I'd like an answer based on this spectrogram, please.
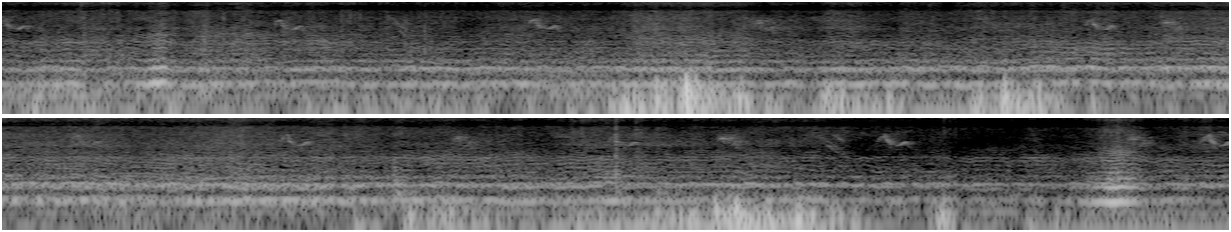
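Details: Worker honey bees crowding the entrance of a feral colony, a steady low hum broken by louder buzzing surges and thumps as individual bees pass close.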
